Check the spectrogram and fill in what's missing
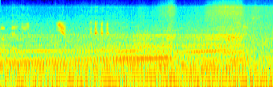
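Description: Engine of a Dodge Hellcat accelerating under load, a steady loud drone with shifting harmonics as the transmission moves through gears, running continuously beneath people talking inside the car.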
